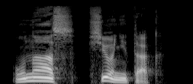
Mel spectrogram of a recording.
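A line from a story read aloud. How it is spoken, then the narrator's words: Gloomy admission. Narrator (Russian): мрачно признал Мартин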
